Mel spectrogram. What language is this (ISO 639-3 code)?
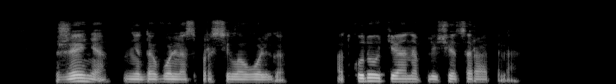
rus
